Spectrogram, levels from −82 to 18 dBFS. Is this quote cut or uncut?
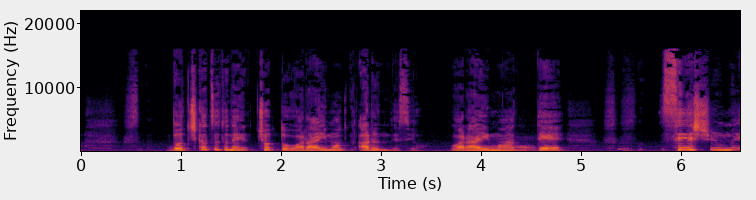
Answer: uncut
